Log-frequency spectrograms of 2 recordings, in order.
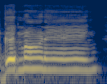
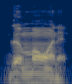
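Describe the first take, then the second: First: It is yelled loudly. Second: It is said at normal volume.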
